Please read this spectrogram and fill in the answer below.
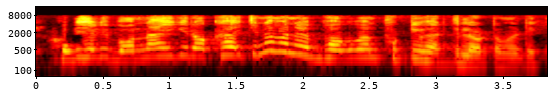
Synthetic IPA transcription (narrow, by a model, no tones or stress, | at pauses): seɽiseɽibɔnaɦikiɾɔkʰːaejt͡ʃʰinamanebʱɔɡobanpʰuʈːibʱaɾt̪ileɔʈomeʈik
